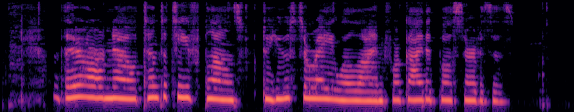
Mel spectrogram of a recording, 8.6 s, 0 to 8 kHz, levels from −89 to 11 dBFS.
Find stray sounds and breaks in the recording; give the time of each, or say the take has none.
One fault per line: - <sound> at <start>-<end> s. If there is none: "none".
none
